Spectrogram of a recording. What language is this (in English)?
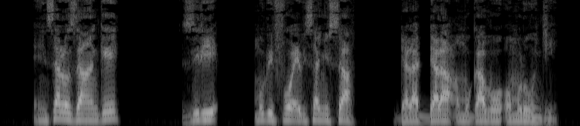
Ganda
